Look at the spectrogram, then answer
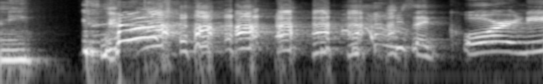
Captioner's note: all laugh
